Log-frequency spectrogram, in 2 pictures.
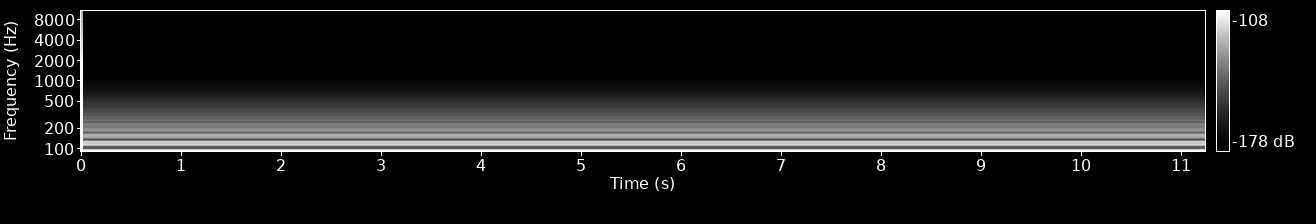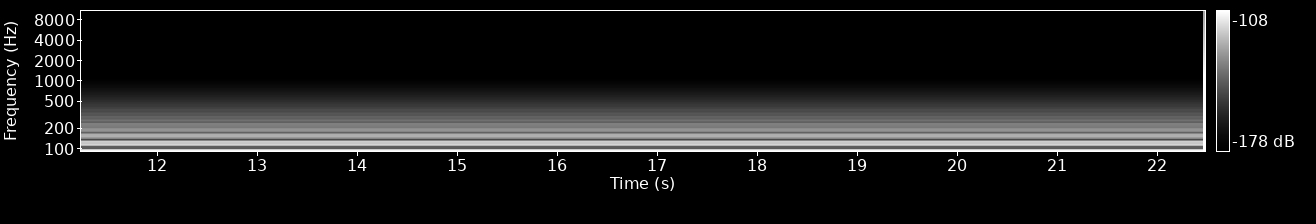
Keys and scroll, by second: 5.1 alt+Tab, 7.8-10.8 typing.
